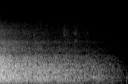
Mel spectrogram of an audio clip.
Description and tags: Cut of a firework
explosion, firework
